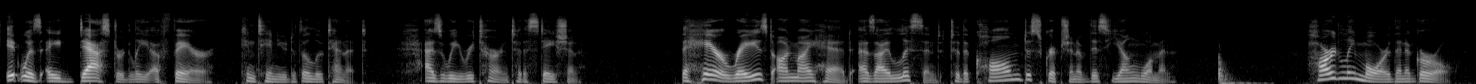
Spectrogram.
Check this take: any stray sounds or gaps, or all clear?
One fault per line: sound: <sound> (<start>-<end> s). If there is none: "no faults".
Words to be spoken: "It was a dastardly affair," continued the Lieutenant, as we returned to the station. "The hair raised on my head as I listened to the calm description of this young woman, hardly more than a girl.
sound: thud (12.2-12.8 s)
